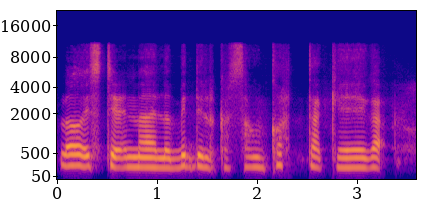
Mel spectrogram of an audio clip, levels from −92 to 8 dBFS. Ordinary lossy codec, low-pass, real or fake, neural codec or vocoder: none; 10.8 kHz; fake; codec, 16 kHz in and 24 kHz out, 0.9 kbps, LongCat-Audio-Codec, four codebook decoder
